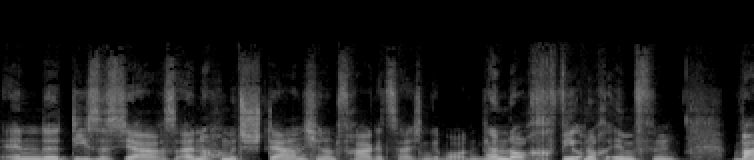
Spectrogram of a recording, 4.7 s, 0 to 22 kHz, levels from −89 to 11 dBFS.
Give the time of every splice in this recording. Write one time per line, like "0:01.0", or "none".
0:01.4
0:03.0
0:03.6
